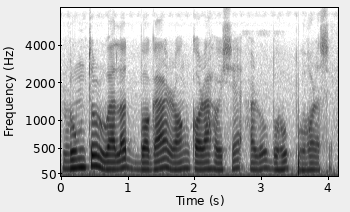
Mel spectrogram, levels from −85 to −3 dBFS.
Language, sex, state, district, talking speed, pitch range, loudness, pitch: Assamese, male, Assam, Sonitpur, 175 wpm, 125-145 Hz, -15 LUFS, 130 Hz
